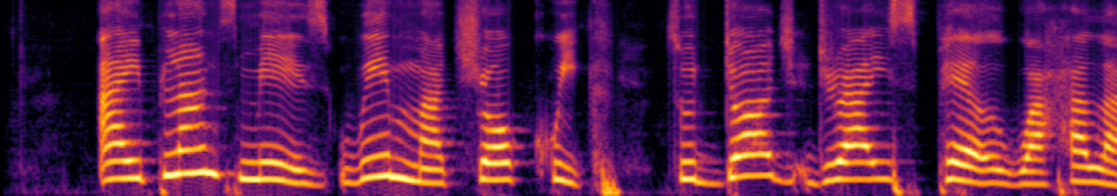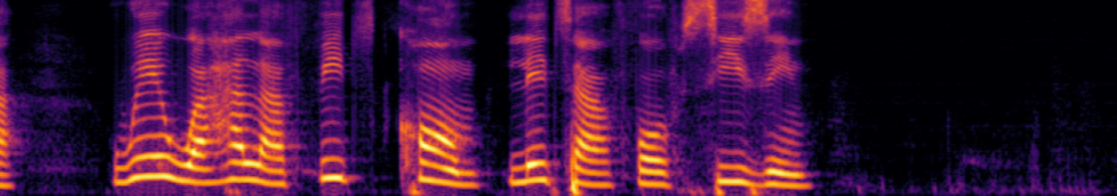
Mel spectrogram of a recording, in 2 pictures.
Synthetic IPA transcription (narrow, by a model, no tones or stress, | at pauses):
aɪplãntmezwemat͡ʃɔkʰwik | tʰudɔd͡ʒdɹaɪspʰɛlwahala | wewaɦalafit | kʰɔ̃m | letʰafɔsizɔ̃n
